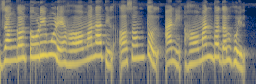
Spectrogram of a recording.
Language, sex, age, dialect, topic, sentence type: Marathi, female, 51-55, Varhadi, agriculture, statement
